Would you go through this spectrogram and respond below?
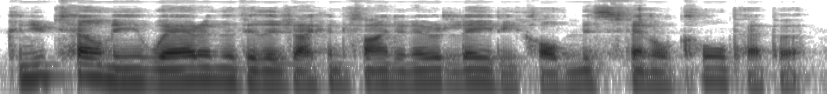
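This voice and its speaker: A male narrator voicing a calm, composed young woman with a dry, wry way of talking. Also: lowish voice, quick pace, narrow, tinny audio, close to an everyday voice.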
